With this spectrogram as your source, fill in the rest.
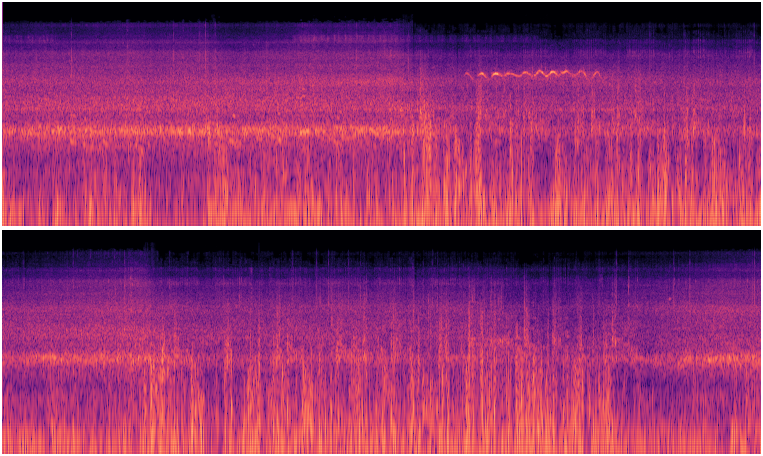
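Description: Wind rushes loudly past outdoors.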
